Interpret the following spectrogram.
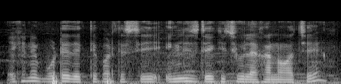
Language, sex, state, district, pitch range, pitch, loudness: Bengali, male, West Bengal, Alipurduar, 120-130 Hz, 125 Hz, -19 LUFS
